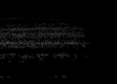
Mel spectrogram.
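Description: One long, soft, airy deep inhalation through the nose, close and quiet, steady then fading out at the end, with no talking.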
